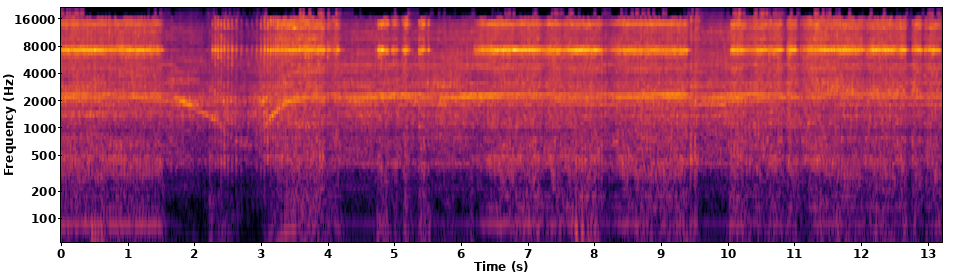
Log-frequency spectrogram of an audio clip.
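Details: Bosch GBH 8-45 D rotary hammer after cheap repair of failed needle bearing and fan: fast hammering rattle over a high rough gearbox whine; runs, but worn gears make it noisy.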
